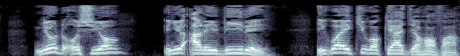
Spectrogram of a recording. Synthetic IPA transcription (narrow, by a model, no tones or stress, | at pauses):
neodoːɕiɔ | iɲwɛʔaɾeiðiːɾe | iɣwaekiuɣɔkead͡ʒɛɦɔva̰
